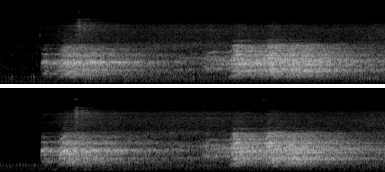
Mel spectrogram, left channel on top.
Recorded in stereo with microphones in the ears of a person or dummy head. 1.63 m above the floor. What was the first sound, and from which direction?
A dog barking, 45° right (ahead or behind).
